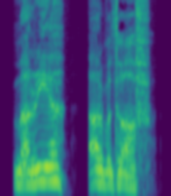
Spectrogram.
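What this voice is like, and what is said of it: Weak voice. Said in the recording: “in a weak voice”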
